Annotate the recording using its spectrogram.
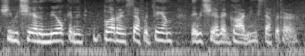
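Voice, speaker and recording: A woman with an American accent at a fairly quick pace, amid noticeable background noise and audible room echo. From US South, Florida. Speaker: community elder. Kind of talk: oral history interview.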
